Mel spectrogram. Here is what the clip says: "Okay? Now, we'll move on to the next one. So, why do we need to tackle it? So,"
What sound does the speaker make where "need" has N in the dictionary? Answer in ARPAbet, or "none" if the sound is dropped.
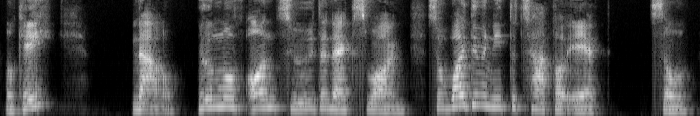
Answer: N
